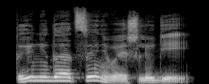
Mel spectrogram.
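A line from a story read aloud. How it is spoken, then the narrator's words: Plain reply. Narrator (Russian): ответил я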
